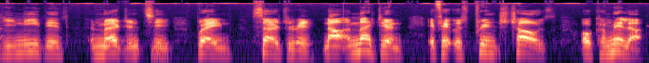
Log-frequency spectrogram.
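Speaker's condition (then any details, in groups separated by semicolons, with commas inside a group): Cerebral palsy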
